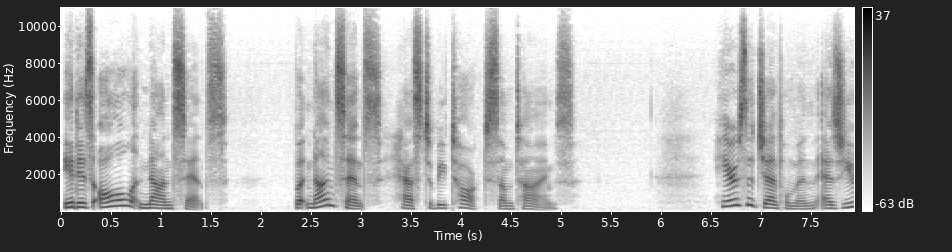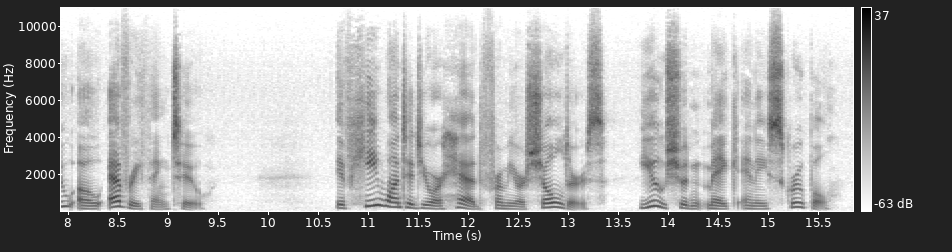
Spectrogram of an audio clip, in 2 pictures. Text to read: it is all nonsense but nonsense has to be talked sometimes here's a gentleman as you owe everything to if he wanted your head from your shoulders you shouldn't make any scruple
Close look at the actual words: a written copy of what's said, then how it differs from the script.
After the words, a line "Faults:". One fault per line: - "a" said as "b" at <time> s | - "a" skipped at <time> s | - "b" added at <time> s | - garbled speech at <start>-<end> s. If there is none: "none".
it is all nonsense but nonsense has to be talked sometimes here's a gentleman as you owe everything to if he wanted your head from your shoulders you shouldn't make any scruple
Faults:
none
